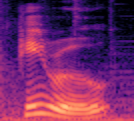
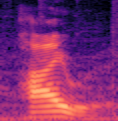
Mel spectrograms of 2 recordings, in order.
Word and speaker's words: Piru: Originally pronounced pirou and later changed to pyu.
